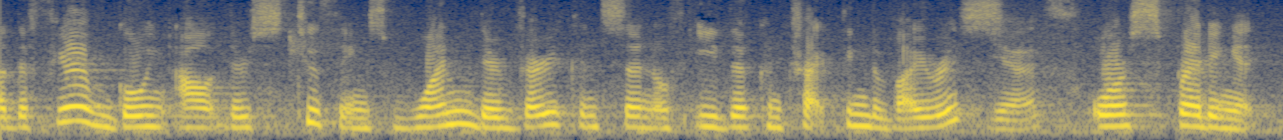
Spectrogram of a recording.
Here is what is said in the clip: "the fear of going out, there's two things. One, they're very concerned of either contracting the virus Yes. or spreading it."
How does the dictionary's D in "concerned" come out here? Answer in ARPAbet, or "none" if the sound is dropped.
none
